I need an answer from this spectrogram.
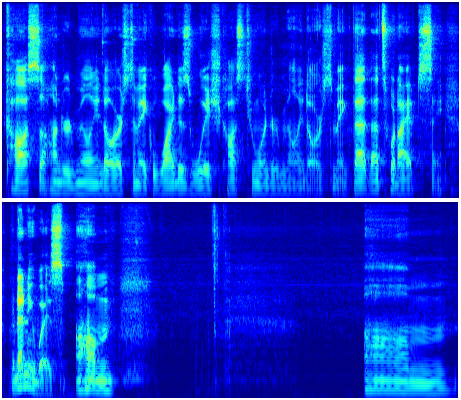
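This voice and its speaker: A man's voice: low voice, normal speed, long pauses, a bit bright. A young man hosting a casual livestream, rambling through opinions with many ums, likes and restarts. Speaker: livestream host.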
